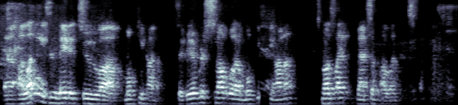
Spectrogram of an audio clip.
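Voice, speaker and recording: A man gives a relaxed, chatty talk full of jokes and asides. His voice sits at an ordinary middle pitch. The recording is echoey, with the speaker standing some distance from the mic. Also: fast talker, very noisy. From Hawaii. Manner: chatty, joking, digressive. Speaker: guest speaker. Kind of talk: casual lecture talk.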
